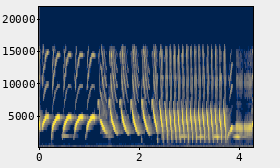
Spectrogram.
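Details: Canary song for training other canaries to sing gacor: curved whistled notes repeated about four times a second, then faster down-slurred trills, ending on a short sustained whistle.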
